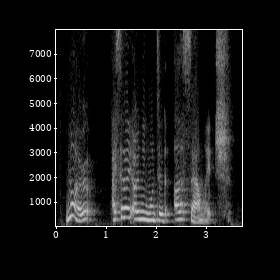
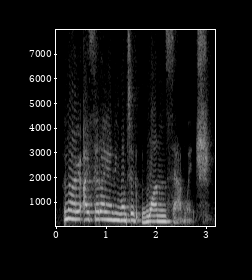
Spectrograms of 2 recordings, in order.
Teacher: it's much more natural to stress the number rather than stress the article, because the important information is that there is just one of something.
